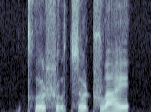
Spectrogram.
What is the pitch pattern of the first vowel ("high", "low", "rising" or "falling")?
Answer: falling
